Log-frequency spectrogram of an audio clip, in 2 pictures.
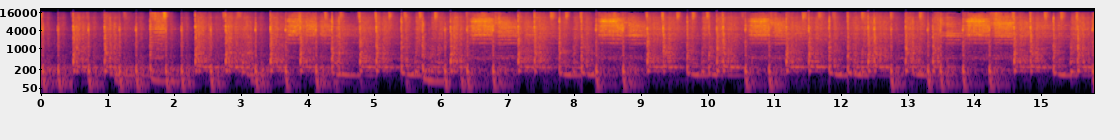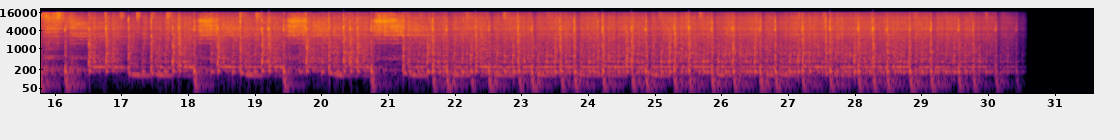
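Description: Acoustic drum kit played in a fast, dense solo: continuous strokes on snare, bass drum and toms, with cymbal crashes coming about every two seconds through the middle part.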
